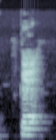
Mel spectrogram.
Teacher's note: क के उच्चारण में कम समय लगा, मतलब कम वायु बाहर निकली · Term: अल्प प्राण वर्ण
